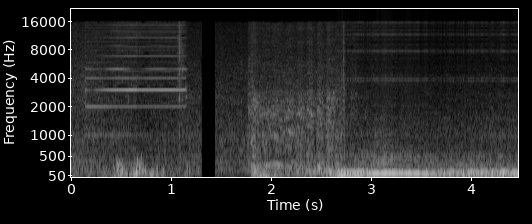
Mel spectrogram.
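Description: The supercharged stroker V8 of a 2008 Ford Mustang GT, with MagnaFlow exhaust, cranks over and fires about two and a half seconds in. It flares up loudly, then settles into a loud, pulsing idle. A short steady electronic tone sounds just before.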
